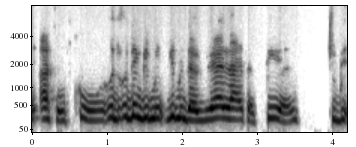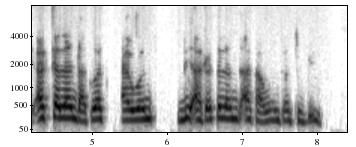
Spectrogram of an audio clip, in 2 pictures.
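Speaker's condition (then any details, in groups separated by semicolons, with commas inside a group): Cerebral palsy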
